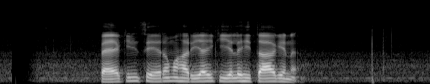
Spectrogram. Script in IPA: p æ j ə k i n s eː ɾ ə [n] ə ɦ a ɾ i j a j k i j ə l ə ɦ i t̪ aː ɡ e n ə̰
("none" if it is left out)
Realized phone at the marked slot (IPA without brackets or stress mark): m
